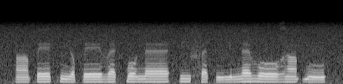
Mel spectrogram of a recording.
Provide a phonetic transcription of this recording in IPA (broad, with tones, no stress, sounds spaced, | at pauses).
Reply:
ã˨ p eː˧ k ɲ ə˨ p eː˧ v ɛ˧ k͡p o˧ n ɛ˧ | i˦ f ɛ˨ t ŋ i˧ n ɛ˦ v oː˧ ɣ ã˦ ɓ ũ˧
